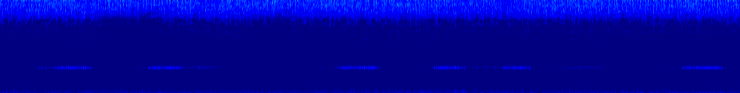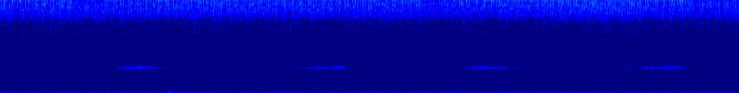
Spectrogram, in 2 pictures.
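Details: A nature area in Hungary, Central Europe, with grasshoppers (Caelifera) calling in the evening: a constant high-pitched insect whine, plus short pure notes spaced about a second apart, and one low bump midway.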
